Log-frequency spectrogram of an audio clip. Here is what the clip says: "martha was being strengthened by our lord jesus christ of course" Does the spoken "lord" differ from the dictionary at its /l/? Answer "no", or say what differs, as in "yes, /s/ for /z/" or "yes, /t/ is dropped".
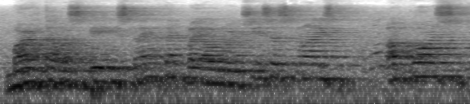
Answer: yes, /w/ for /l/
